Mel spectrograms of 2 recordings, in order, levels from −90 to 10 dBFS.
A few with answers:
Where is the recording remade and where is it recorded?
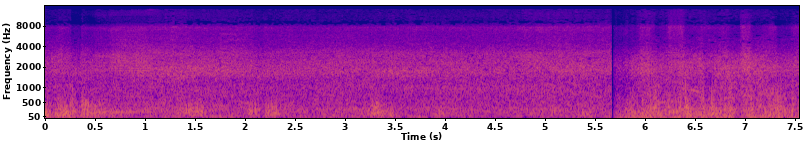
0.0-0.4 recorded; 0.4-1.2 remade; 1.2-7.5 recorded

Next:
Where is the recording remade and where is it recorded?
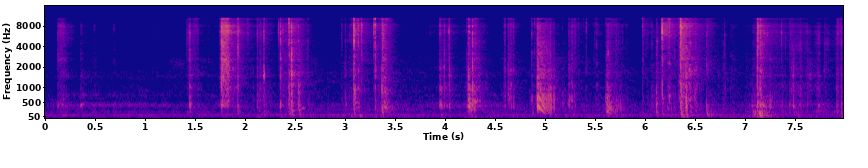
0.0-2.4 remade; 2.4-3.8 recorded; 3.8-4.6 remade; 4.6-7.0 recorded; 7.0-8.0 remade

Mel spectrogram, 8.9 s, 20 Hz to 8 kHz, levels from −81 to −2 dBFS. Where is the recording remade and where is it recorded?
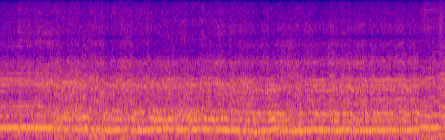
0.0-0.7 recorded; 0.7-1.7 remade; 1.7-3.2 recorded; 3.2-6.6 remade; 6.6-8.9 recorded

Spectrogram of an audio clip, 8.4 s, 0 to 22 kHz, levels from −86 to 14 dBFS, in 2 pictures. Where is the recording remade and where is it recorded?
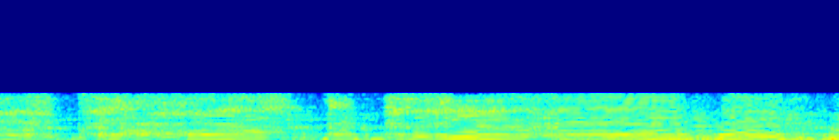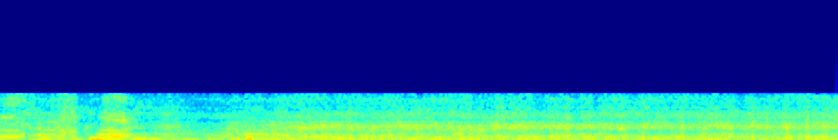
0.0-2.8 remade; 2.8-3.9 recorded; 3.9-8.4 remade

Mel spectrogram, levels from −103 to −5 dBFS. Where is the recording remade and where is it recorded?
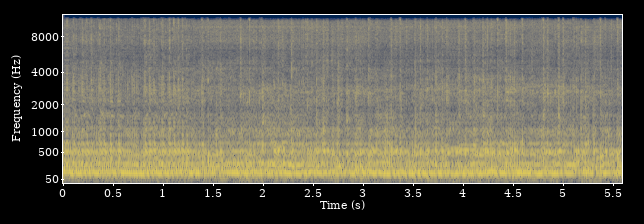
0.0-1.3 recorded; 1.3-5.6 remade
